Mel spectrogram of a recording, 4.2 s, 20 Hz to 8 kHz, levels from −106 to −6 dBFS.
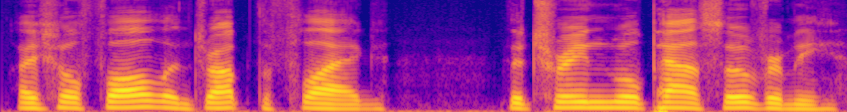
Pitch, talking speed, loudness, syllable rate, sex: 130 Hz, 185 wpm, -15 LUFS, 4.2 syllables/s, male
